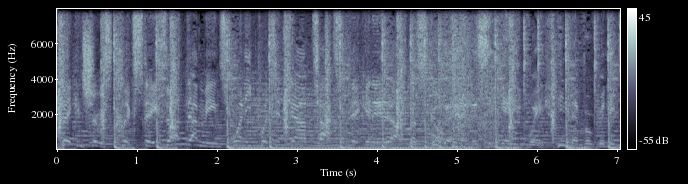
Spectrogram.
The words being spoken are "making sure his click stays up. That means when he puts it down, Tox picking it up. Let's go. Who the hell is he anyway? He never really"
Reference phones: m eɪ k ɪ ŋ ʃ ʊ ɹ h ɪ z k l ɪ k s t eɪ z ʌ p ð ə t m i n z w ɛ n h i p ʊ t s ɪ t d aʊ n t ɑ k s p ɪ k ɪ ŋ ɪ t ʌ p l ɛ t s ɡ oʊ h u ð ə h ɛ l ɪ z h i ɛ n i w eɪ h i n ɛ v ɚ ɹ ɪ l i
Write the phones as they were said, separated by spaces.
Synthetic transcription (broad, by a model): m eɪ k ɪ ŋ ʃ ʊ ɹ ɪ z k l ɪ k s t eɪ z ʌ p ð ə t m i n z w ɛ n i p ʊ t s ɪ t d aʊ n t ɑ k s p ɪ k ɪ ŋ ɪ t ʌ p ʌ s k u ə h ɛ n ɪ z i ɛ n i w eɪ h i n ɛ v ɚ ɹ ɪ l i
